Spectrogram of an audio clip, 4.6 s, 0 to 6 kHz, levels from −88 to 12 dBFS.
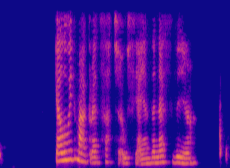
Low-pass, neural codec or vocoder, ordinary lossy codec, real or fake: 5.4 kHz; codec, 16 kHz in and 24 kHz out, 1 kbps, XY-Tokenizer; AAC, 48 kbps; fake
